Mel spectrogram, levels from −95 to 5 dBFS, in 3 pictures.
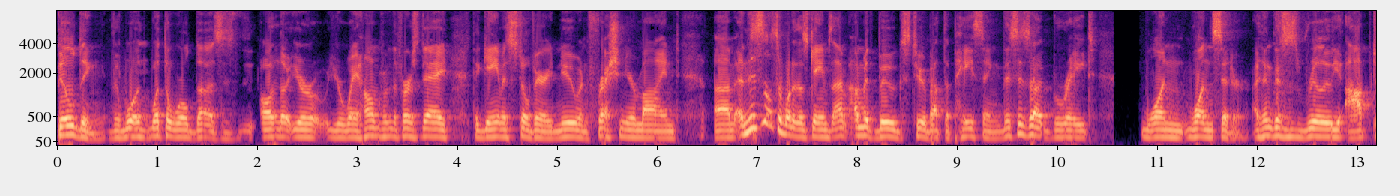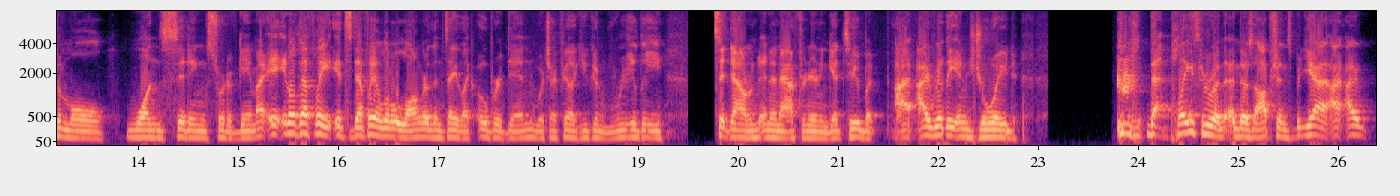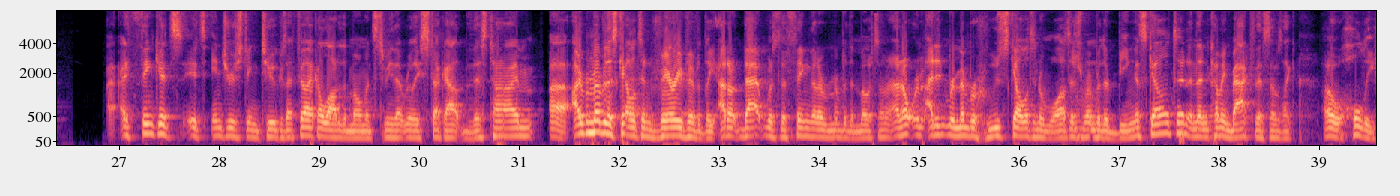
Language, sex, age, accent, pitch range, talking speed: English, male, 20-39, American, 115-140 Hz, 260 wpm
